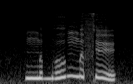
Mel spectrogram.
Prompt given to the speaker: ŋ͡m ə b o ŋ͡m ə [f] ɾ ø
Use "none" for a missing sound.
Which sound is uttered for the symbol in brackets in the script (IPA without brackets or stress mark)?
f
